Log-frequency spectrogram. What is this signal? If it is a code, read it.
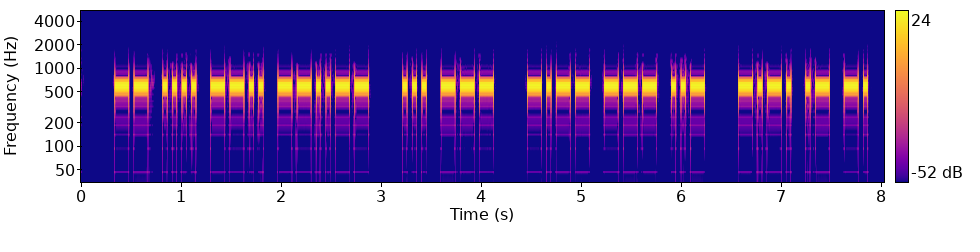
Morse code, heard as a keyed tone, about 25 wpm, 600 Hz. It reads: MHZ, SO YOU CAN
